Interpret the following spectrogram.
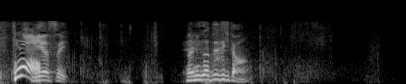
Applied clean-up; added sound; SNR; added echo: none; none; none; none.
